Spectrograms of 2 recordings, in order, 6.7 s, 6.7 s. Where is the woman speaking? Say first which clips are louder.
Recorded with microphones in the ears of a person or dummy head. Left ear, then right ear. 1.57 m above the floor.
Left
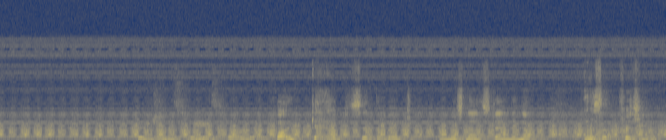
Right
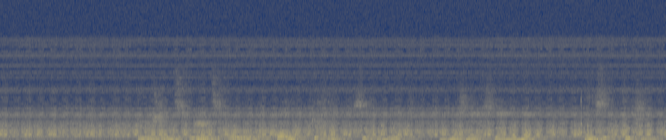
Left 3 dB; 20° left (ahead or behind), 4 m.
